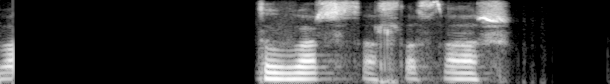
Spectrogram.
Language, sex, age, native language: Icelandic, female, 9, Icelandic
